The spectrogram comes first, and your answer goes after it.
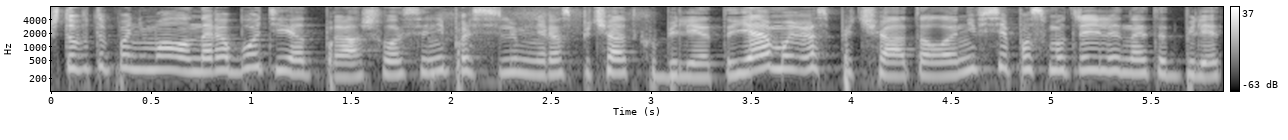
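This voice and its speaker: Ordinary pitch variation comes through against noticeable background noise. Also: woman. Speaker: media company special projects manager. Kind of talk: casual chat, personal stories. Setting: studio.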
